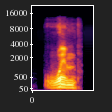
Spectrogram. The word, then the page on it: wimp: British English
